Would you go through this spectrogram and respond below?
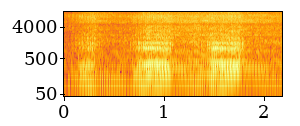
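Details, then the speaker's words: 1981 Yamaha SR185 single-cylinder after replacing faulty TCI with Ignitech, aftermarket carb: revs climb in two quick pulls with a brief minor bog; crisp acceleration, previously very boggy from weak spark. "It's never accelerated like this before. It was very boggy before. definite improvement."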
